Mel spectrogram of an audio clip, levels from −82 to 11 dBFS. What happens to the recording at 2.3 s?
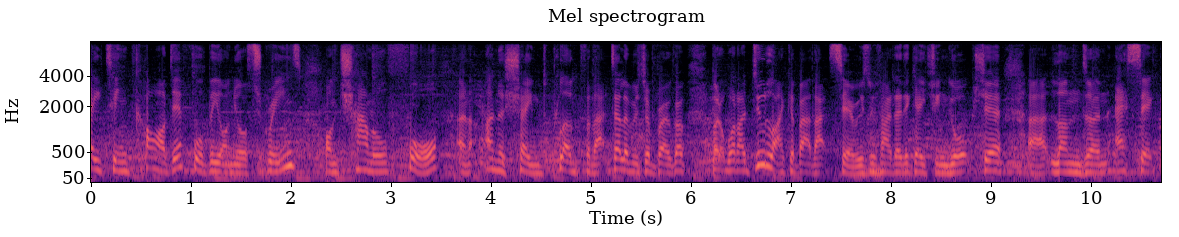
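At 2.3 s the sound carries a 50 Hz buzz from a resampler restarted on every block, running from 1.64 to 3.82 s. Each block, which fits 20 ms blocks in a conversion down to 16 kHz, is resampled in isolation, leaving an error at every edge. A waveform shows small spikes every 20 ms, and a spectrogram shows thin vertical lines at that spacing wherever signal is present.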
